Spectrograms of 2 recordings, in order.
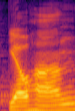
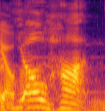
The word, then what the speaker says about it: Johann: Johans, is that how you say it? Gutenberg. Johann. Singular. Johann, silent The S. S and the Steve are silent.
